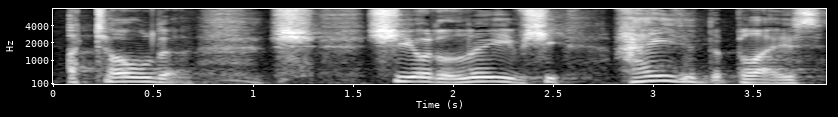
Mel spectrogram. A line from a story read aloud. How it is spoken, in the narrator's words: gasped between sobs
